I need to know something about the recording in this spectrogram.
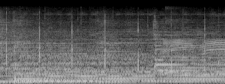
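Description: Live worship band music: sustained chords from acoustic guitar and band with regular sharp hand claps or drum hits, and a singing voice rising near the end.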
